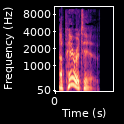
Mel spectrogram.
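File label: "aperitive", British English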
